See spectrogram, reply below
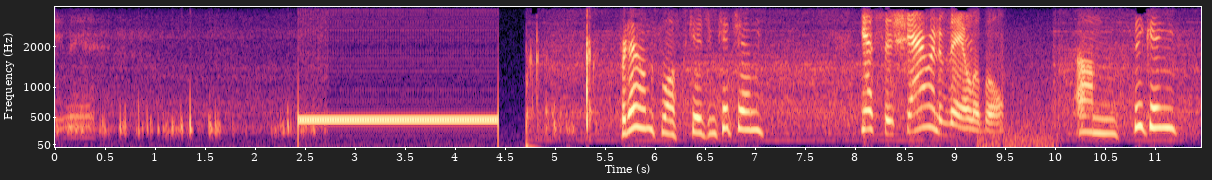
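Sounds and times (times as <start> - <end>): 
telephone dial tone while calling a restaurant: 2.4 - 4.5
speech: 5.7 - 7.2, 8.0 - 9.6, 10.2 - 11.3.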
